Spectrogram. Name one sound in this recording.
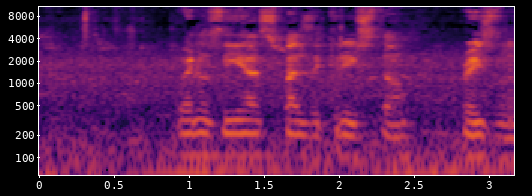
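A man speaks calmly into a microphone outdoors.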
